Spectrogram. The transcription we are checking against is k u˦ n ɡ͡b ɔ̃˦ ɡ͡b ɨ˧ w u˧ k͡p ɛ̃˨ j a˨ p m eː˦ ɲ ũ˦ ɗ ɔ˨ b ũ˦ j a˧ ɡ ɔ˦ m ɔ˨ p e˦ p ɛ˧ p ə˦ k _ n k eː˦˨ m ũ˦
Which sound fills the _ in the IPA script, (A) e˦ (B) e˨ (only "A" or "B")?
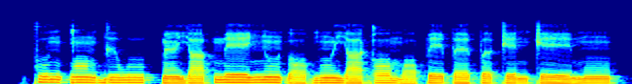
A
